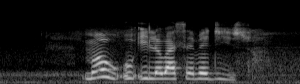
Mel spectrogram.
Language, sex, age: Southern Sotho, female, 20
